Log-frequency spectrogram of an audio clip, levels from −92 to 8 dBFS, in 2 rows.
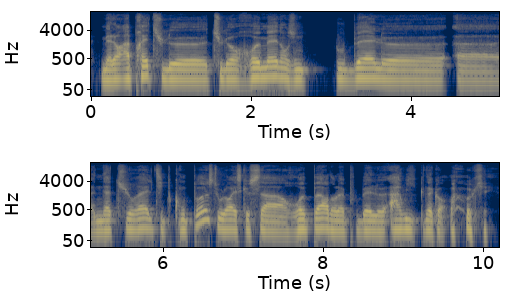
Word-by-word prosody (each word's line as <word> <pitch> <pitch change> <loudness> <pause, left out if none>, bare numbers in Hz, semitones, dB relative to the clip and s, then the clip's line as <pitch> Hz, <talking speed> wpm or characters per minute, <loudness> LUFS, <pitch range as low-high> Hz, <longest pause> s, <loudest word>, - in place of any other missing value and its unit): Mais 110 - +2
alors, 115 +1 +3
après, 145 +4 +3
tu 140 -4 -5
le 110 -1 +3
tu 120 - -2
le 115 0 +2
remets 130 +6 +3
dans 130 -2 0
une 110 +1 -2 0.3
poubelle, 120 +2 +2
heu 105 -2 -1 0.2
heu, 95 -1 -5
naturelle, 120 +3 -1
type 110 -4 -10
compost 165 - -2
ou 130 - +1
alors 120 0 +3
est-ce 115 -1 0
que 120 - -4
ça 105 -3 +1
repart 120 +6 +1
dans 115 - +1
la 110 -1 +1
poubelle, 110 +1 -1
heu 110 0 -1
ah 120 0 +1
oui, 120 -2 -3
d'accord, 115 -2 -2 0.2
OK. - - -3
115 Hz, 175 wpm, -25 LUFS, 105-120 Hz, 0.3 s, alors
